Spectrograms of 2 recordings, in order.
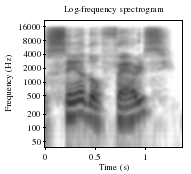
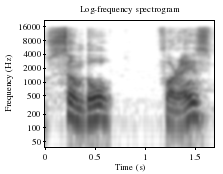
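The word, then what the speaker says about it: Sándor Ferenczi: Abraham também eh o Sand Feris ou Sand forense mas a gente o conhece pela pronúncia né porque ele é Húngaro Sand Fer Ernest Jones dentre outros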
